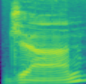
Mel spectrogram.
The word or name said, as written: John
